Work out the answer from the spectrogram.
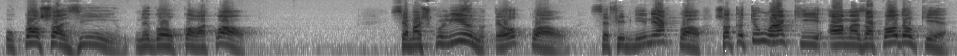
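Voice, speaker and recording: High-voiced man teaching grammar. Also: big pitch swings, moderate pace. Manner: emphatic, explains step by step with frequent check-in questions. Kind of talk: live exam-prep class lecture. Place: classroom, also streamed online.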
